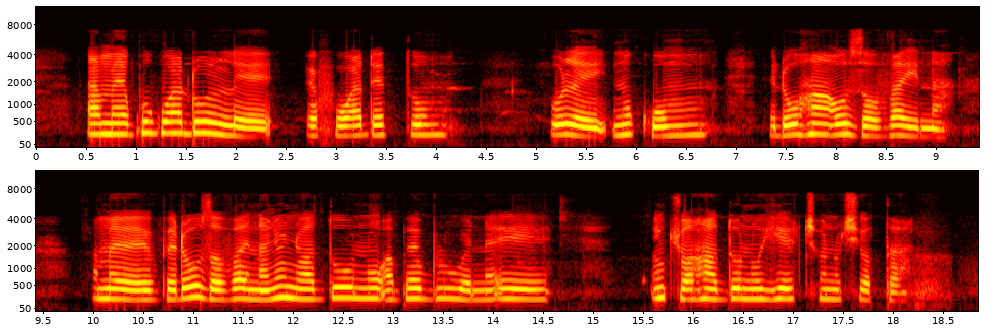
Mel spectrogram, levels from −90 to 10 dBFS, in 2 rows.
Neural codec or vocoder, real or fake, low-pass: none; real; 7.2 kHz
